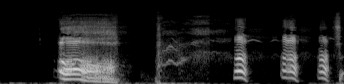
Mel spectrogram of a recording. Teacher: the breathy voiced, long, low back, unrounded vowel with advanced tongue root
